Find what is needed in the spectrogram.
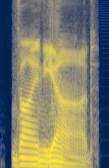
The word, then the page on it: vineyard: British English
